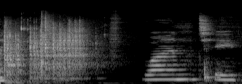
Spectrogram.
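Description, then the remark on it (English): Five custom-designed three-sided (D3) dice clatter across a hard surface in a quick burst, then one keeps spinning with a bright ringing whir before settling. Fairly loud, with no voices. “you get 10 automatically, and then you get to roll 5 of the weird D3 dice that I've designed and add that number on.”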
